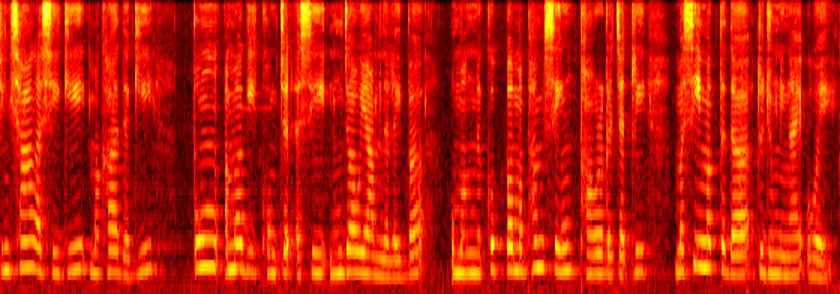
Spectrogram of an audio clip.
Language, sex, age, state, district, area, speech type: Manipuri, female, 30-45, Manipur, Imphal West, urban, read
